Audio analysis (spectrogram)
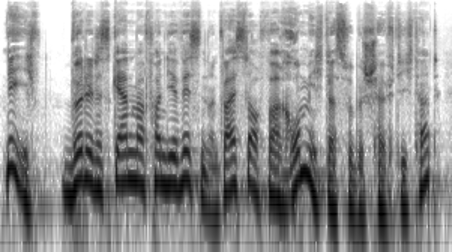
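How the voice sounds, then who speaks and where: A man's voice: on the high side, sing-song, quick pace, slightly rough. A man hosting a podcast, speaking in a conversational moderating style. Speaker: podcast host.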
